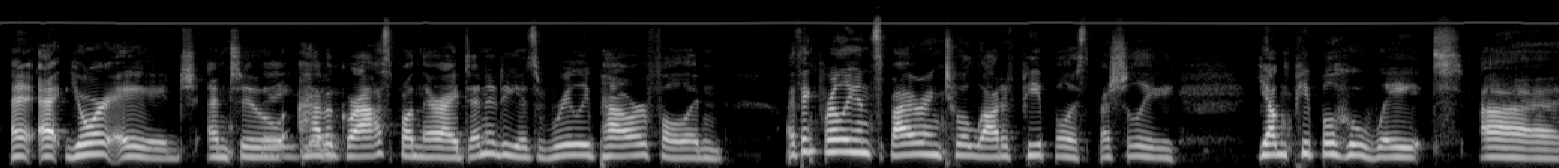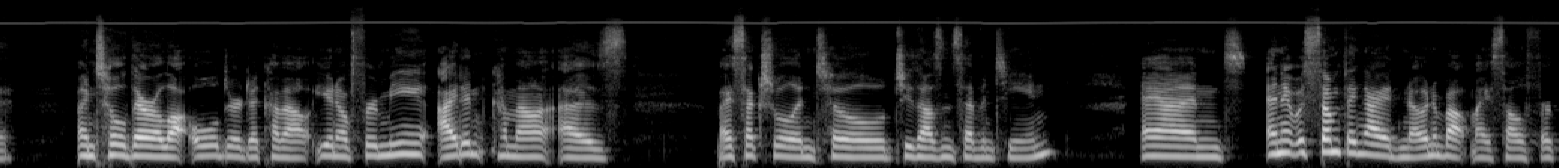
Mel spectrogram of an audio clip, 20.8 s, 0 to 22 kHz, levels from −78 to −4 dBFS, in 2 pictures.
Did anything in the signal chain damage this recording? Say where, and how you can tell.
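Yes. There's a switching supply whistle in the analogue side, present for the whole clip. A thin, high tone sits between about 13.2 and 13.4 kHz, wandering a little within that band, roughly 25 dB below the speech. That's a switch-mode power supply dropping into an audible burst mode or beating against another supply, with its ripple leaking into the analogue path before the converter.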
